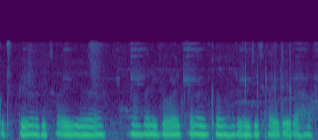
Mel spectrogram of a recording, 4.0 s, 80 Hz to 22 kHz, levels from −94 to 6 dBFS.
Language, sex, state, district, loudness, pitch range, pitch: Hindi, female, Uttar Pradesh, Jyotiba Phule Nagar, -35 LUFS, 205-215 Hz, 210 Hz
